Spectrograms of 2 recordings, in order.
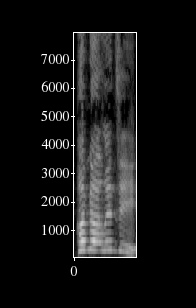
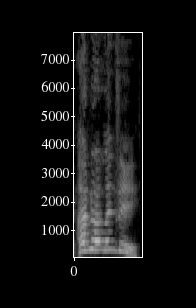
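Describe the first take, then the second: First: High, slow, loud mock shriek; mock scream. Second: High, slow shrill wail at normal volume; high mock wail. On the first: Cohost imitates the girl screaming at the pool, hammed-up shriek. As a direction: ham up a shrill scream. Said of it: "how does she scream". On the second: Cohost repeats the scream as a high, slow mock wail.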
